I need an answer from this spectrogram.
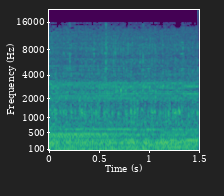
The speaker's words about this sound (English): and this dragon lets out this curdling roar.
